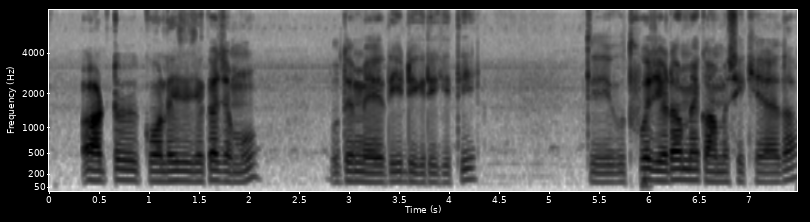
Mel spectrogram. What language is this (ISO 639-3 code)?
doi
